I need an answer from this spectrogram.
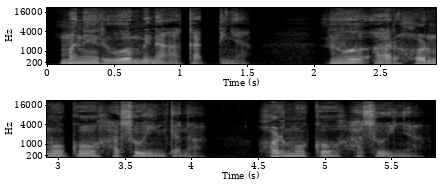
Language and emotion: Santali, neutral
